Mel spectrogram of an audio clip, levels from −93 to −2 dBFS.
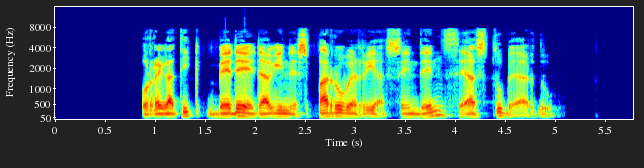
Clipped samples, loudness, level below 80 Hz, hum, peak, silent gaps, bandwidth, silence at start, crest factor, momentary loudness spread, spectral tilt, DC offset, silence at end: under 0.1%; -17 LUFS; -54 dBFS; none; 0 dBFS; none; 8 kHz; 0.85 s; 18 dB; 12 LU; -4.5 dB/octave; under 0.1%; 0.85 s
